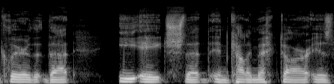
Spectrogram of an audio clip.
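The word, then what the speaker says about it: Calimehtar: that EH that in Calamectar is pronounced like the German CH in Buch and other words like that.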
